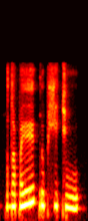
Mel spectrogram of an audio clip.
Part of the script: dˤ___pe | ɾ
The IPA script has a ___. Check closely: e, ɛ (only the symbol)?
e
